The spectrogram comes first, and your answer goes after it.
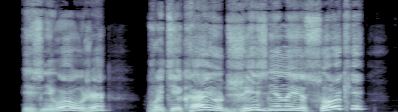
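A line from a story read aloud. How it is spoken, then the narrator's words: Exclaiming. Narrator (Russian): воскликнул Джасвант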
